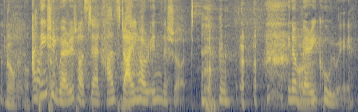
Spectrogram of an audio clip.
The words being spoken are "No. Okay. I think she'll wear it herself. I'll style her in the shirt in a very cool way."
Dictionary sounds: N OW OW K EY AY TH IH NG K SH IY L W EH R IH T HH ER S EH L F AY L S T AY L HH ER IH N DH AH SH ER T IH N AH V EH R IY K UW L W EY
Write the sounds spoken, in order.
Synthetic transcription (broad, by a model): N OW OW AY T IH NG K SH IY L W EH R IH T HH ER S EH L AY L S T AY L HH ER IH N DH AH SH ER T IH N AH V EH R IY K UW L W EY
